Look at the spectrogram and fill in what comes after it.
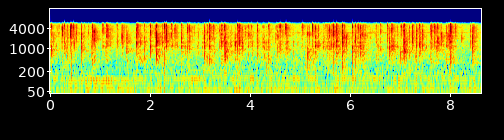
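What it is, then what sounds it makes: Plastic bag of granules. A small clear plastic bag filled with white granules is pressed and tapped by nails and fingertips. It gives a quick, steady run of sharp, bright crinkles and ticks over a soft granular rustle, with no tone between them. The taps die almost instantly and stay quiet throughout.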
